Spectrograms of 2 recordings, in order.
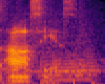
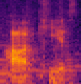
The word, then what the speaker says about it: Arceus: Raikou can go to every single game with the exception of Legends Arceus, or Arceus, depending on how you want to pronounce it.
